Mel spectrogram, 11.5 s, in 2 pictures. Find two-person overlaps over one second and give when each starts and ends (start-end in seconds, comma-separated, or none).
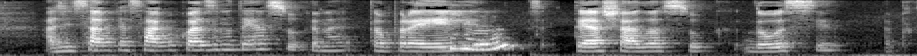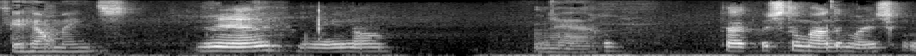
none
